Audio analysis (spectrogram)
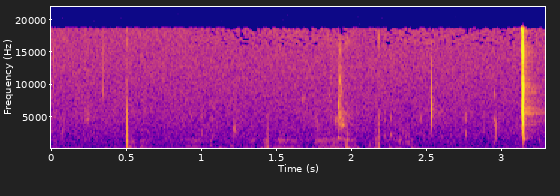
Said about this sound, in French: Je vais boire une petite gorgée d'eau. Ça, c'est les joies du no-cut euh, dans les podcasts. Hop.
